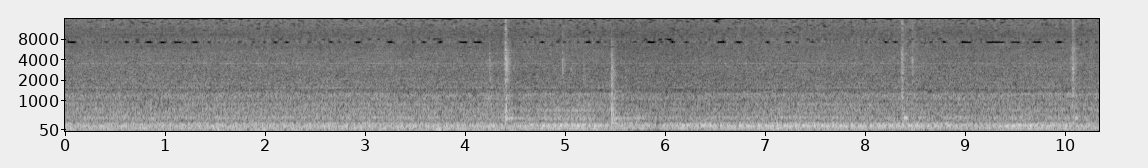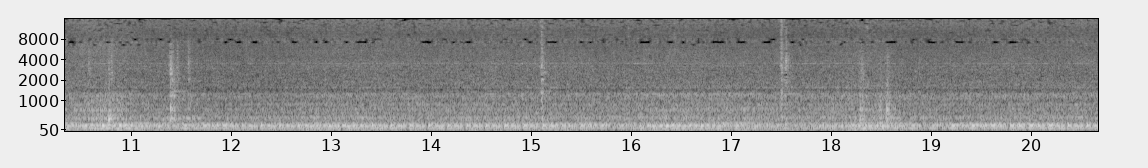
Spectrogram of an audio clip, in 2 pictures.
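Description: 2012 Chevrolet Avalanche's V8 engine idling steadily with the automatic transmission in gear, heard from underneath at the gearbox, with a few faint clicks. The rough grinding noise that the owner traced to a clogged transmission cooler is absent.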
